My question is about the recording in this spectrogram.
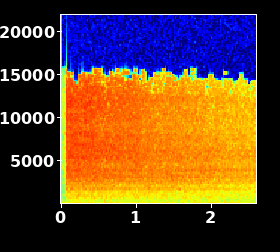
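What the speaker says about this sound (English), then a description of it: "So we got the salsa over here that we need to simmer." Salsa simmers in a pan on the stove, giving a loud, steady sizzling hiss with a faint low rumble beneath, constant throughout and without talk.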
